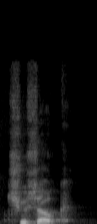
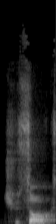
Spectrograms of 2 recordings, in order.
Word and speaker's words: Chuseok: The proper pronunciation of the holiday is Chuseok. – Chuseok.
